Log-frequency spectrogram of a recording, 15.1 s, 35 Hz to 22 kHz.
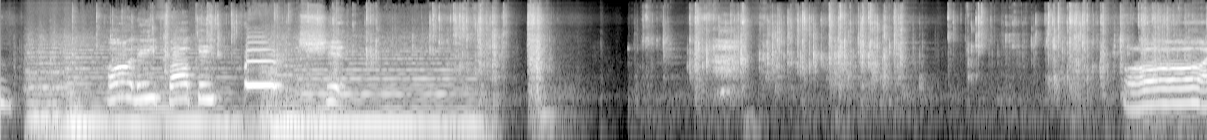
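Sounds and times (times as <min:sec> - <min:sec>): packaging crinkles and clicks: 0:04.4 - 0:07.0, 0:07.9 - 0:15.0
packaging rustling: 0:04.4 - 0:07.1, 0:07.9 - 0:15.0.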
